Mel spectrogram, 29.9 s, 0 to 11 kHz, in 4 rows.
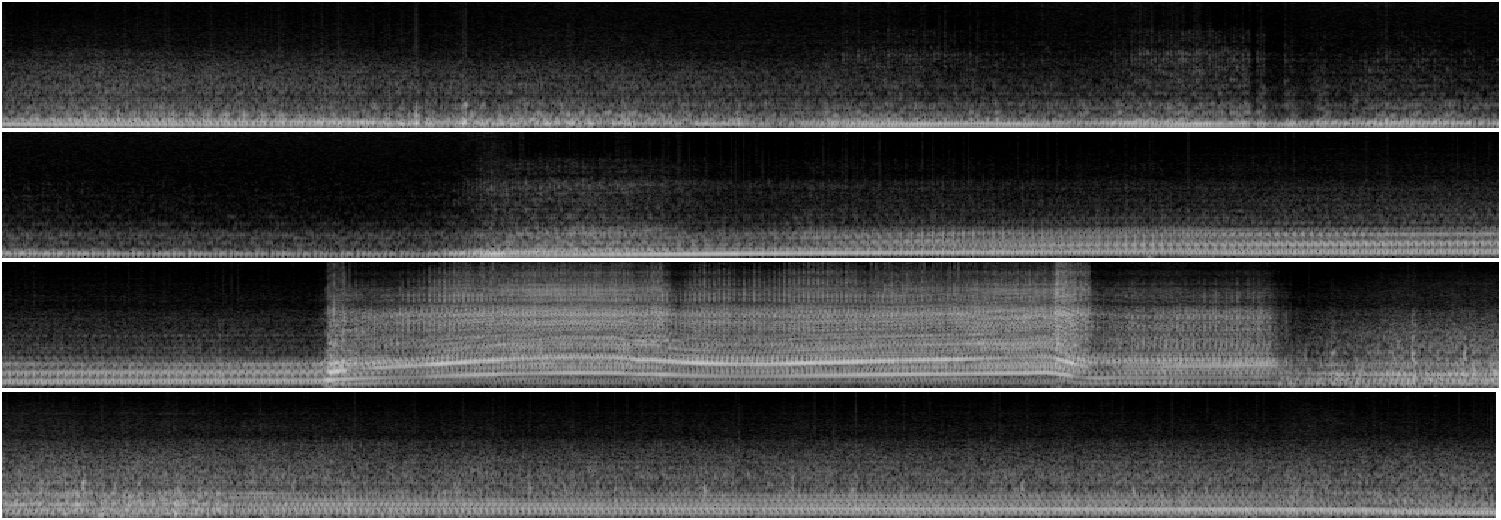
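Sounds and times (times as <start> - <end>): car exhaust engine drone: 0.0 - 29.9
engine revving at full throttle: 9.7 - 29.9.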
